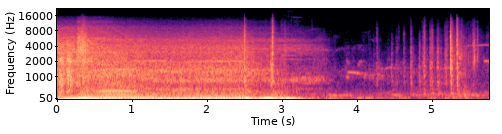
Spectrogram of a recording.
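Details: 2001 Acura MDX after a starter replacement: a quick crank catches cleanly into an even idle, with no grinding or clicking from the starter. A healthy start.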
